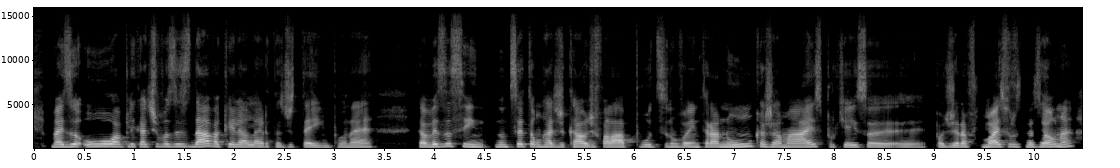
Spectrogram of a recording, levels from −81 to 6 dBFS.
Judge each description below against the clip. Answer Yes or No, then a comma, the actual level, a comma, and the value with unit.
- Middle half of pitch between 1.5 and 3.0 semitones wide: No, average, 3.5 semitones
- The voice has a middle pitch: No, high, 215 Hz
